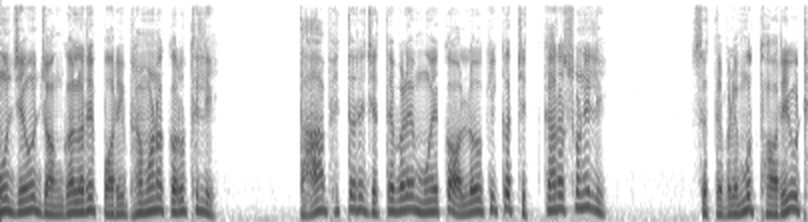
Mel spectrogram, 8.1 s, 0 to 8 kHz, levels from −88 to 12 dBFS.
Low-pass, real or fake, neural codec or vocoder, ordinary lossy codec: 7.2 kHz; real; none; none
